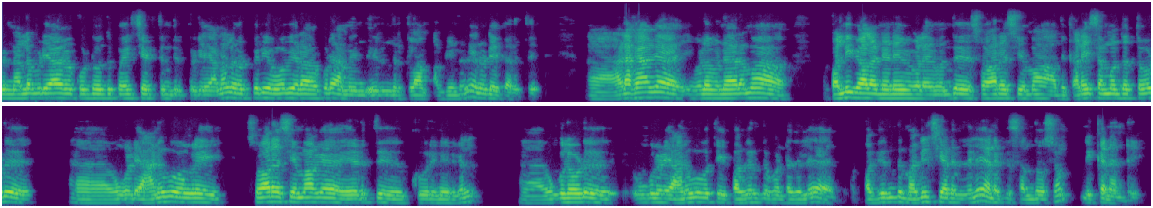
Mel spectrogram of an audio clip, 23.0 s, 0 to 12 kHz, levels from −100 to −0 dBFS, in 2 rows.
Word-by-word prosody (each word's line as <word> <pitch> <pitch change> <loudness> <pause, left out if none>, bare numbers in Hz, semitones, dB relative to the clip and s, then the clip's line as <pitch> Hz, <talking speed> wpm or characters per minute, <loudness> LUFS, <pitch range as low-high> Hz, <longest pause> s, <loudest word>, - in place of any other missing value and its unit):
நல்லபடியாக 155 +1 +2
கொண்டு 145 0 -1
வந்து 145 0 0
பயிற்சி 140 0 -3
எடுத்து 140 -1 -8
இருப்பீர்களேயானால், 135 +5 -3
ஒரு 145 - -3
பெரிய 160 +1 +3
ஓவியராக 150 -2 +2
கூட 160 - 0
அமைந் 130 -1 -6
இருந்திருக்கலாம், 125 -1 -5
அப்டீன்றது 125 +10 -7
என்னுடைய 145 -4 -1
கருத்து. 445 0 -7 0.6
அ - - -9 0.3
அழகாக 165 +3 +3 0.3
இவ்வளவு 140 +1 +1
நேரமா, 155 +2 +4 0.7
பள்ளி 150 +5 +5
கால 155 -2 +7
நினைவுகளை 140 -1 +2
வந்து 140 +4 -1 0.2
சுவாரஸ்யமா 140 0 +1
அது 125 0 -6
கலை 145 - +2
சம்பந்தத்தோடு, 150 +2 +2 0.7
அ - - -9 0.4
உங்களுடைய 130 0 0
அனுபவங்களை 150 -2 +3 0.5
சுவாரஸ்யமாக 155 0 +4 0.3
எடுத்து 135 +2 -3 0.3
கூறினீர்ங்கள். 125 +3 -3 0.5
அ - - -12 0.2
உங்களோடு 145 +2 +4 0.5
உங்களுடைய 135 -1 0
அனுபவத்தை 145 0 -1
பகிர்ந்து 140 +3 -4
கொண்டதிலே, 125 +5 -2 0.5
பகிர்ந்து 150 +6 -1
மகிழ்ச்சி 160 +5 -1
அடைந்ததிலே 140 +6 -2
எனக்கு - - -5
சந்தோஷம். 125 +1 -5 0.2
மிக்க - - -1
நன்றி. 105 -2 -10
145 Hz, 120 wpm, -24 LUFS, 135-155 Hz, 0.7 s, கால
